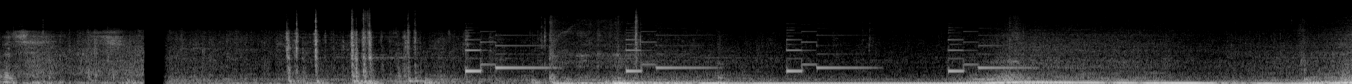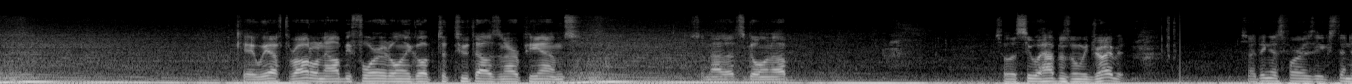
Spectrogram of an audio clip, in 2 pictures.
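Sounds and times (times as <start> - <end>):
car engine starting and revving: 4.3 - 27.0
two-note warning chime: 4.7 - 5.6, 6.3 - 7.2, 7.9 - 8.8, 9.5 - 10.5.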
